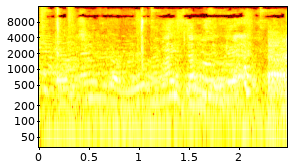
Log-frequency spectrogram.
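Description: Indistinct chatter: voices talking that cannot be made out as words.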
